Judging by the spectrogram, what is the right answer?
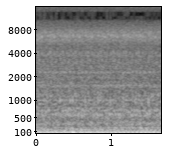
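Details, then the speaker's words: Acura MDX idling: a loud, raspy, low-pitched idle with a deep chuffing pulse. The whole exhaust system is broken from the engine back, including both catalytic converters and the mufflers, and leaks exhaust fumes. "Well, it's not coming from here, that's the exhaust. You can smell it."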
